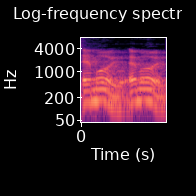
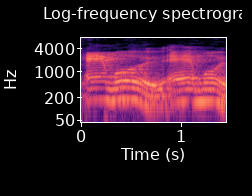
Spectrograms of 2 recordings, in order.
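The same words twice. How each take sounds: First: "Eh, moi" said short and easy, little mouth shaping; a simple, unforced "Eh, moi" call; simple, natural vowel. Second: "Eh, moi" stretched out high with an over-wide mouth; weird, overdone "Eh, moi" call; exaggerated mouth shape. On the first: Teacher shows calling someone over, simple natural vowel. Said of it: "much more simple than that". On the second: Teacher mocks over-shaped calling of someone, exaggerated vowels. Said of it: "That's weird". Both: Shown as a demonstration.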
